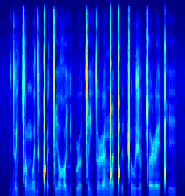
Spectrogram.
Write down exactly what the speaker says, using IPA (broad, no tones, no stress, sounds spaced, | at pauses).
d ɵ lʲ ǀ ɐ ŋʷ e d ɵ ǃʼ ɐ ǀ i ʁʷ e ʎ e kʷ ɭ ɵ ǀ i ʎ t u ɭ ɐ ŋ͡ǃ ɵ ǃʼ ɨ ǁ u ʒ ɵ ǀ ɵ ɭ e ǃʰ i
